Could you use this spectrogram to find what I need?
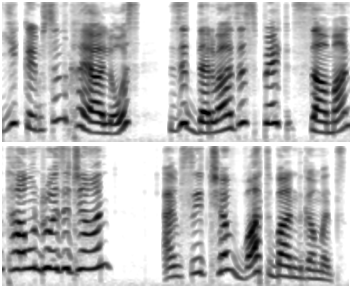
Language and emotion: Kashmiri, disgusted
